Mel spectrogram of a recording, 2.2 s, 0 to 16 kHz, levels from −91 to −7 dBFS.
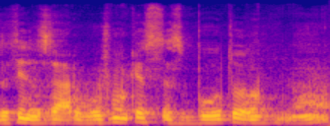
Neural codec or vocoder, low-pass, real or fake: codec, 44.1 kHz, 3.4 kbps, Pupu-Codec; 14.4 kHz; fake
